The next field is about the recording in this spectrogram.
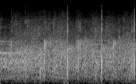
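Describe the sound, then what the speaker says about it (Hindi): Applause from an audience at a network marketing training session, given for a man called Govind bhaiya; a steady wash of many hands clapping with a few sharper claps standing out, no talking over it. "तो जोरदार तालियां गोविंद भैया के लिए"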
